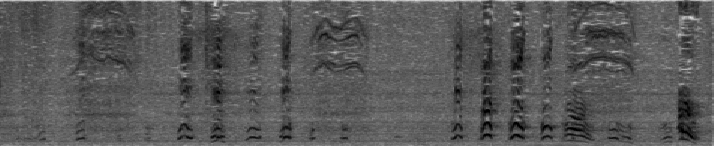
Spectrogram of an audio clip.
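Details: Two female Pekingese puppies give a rapid series of high, short whimpers and squeaky yelps.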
